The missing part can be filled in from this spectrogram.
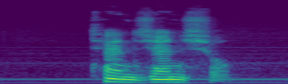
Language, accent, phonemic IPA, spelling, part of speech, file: English, US, /tænˈd͡ʒɛn.t͡ʃəl/, tangential, adjective, En-us-tangential.ogg
- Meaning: 1. Referring to a tangent, moving at a tangent to something 2. Merely touching, positioned as a tangent 3. Only indirectly related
